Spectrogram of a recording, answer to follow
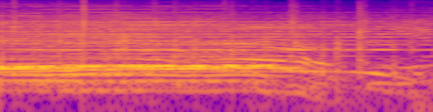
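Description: One voice holding a long note, sung or shouted, whose pitch swells a little and then falls away, fading out about one and a half seconds in.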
